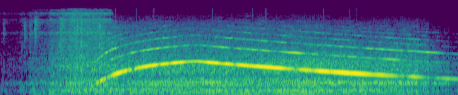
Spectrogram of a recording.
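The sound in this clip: An ambulance siren wails loudly on its own, its pitch sweeping upward and then sliding slowly back down in one long, clear cry.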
